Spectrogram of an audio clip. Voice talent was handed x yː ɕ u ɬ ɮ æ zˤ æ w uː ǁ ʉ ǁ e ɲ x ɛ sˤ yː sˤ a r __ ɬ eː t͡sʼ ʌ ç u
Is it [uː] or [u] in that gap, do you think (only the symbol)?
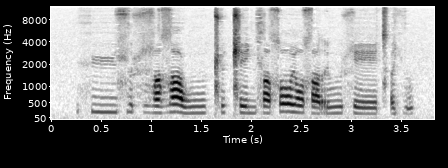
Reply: uː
